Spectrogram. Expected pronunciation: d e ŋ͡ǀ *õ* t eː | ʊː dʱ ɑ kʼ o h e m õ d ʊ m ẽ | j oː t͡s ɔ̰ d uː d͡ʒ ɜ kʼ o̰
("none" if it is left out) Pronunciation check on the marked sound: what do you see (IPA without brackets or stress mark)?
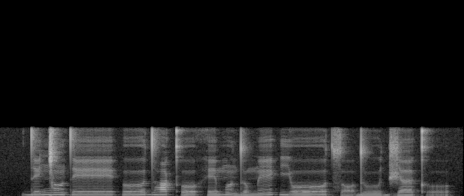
õ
